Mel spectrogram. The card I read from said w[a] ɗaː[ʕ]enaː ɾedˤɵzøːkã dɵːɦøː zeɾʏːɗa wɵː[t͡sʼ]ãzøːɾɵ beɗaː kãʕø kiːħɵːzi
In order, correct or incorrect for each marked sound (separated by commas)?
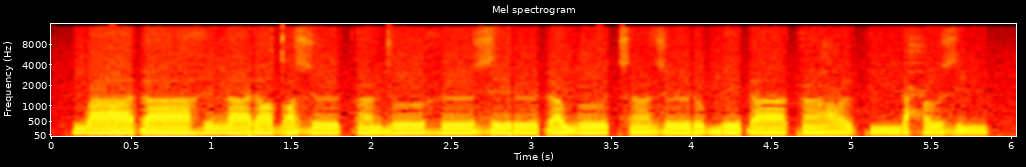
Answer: incorrect, incorrect, incorrect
